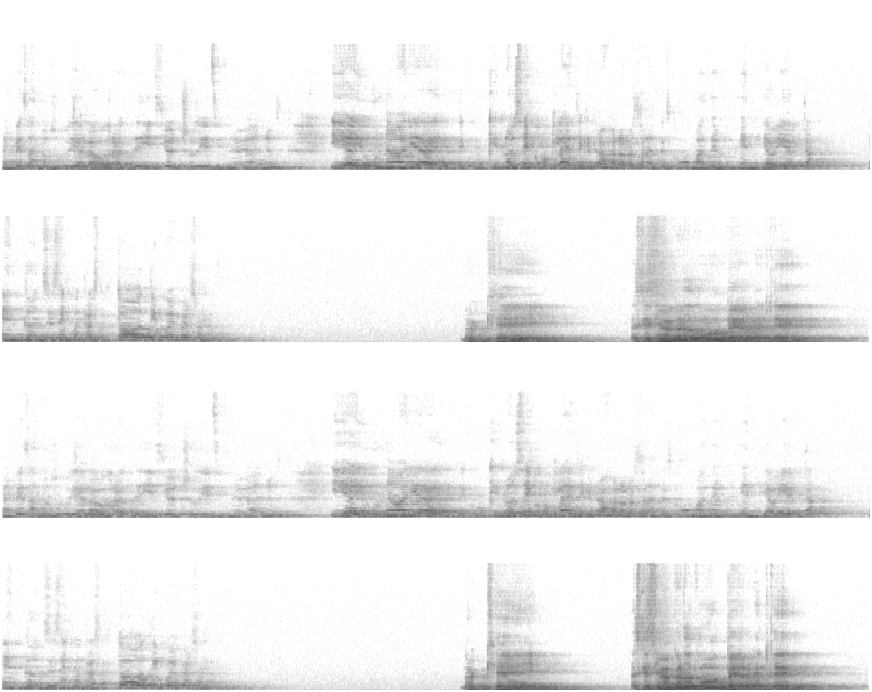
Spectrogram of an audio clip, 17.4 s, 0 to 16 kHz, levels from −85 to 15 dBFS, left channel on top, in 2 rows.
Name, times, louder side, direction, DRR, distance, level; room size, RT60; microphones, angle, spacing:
voice 1, 0.0-8.1 8.7-10.8, left 2 dB, 55° left, 1 dB, 2.9 m, -34 dB
voice 2, 13.3-14.1 15.0-16.6, equal, 35° right, -1 dB, 3.9 m, -21 dB
19.0 x 11.0 x 6.0 m, 1.5 s
head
